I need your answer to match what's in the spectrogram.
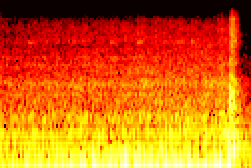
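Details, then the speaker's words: Cold-start idle of a carbureted truck with a cold exhaust manifold and choke pulled fully out: steady, even low rumble, running smooth with no shaking or smoking, slightly rich on full choke; normal cold idle. "and as it warms up you want to push the choke in a little bit running nice and smooth no shaking no smoking or anything just running a little rich because the chokes all the way in"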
